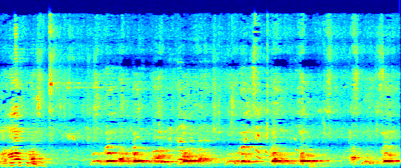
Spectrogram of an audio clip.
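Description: A dog barking repeatedly in short, evenly pitched barks, with a person's voice exclaiming near the start.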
